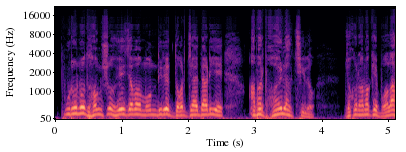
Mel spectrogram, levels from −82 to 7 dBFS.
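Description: Throughout, the speech sounds rough, grainy and noisy, likely from Opus compression in CELT mode filling starved bands with noise, fitting about 24 kbps.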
